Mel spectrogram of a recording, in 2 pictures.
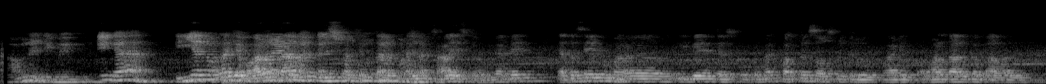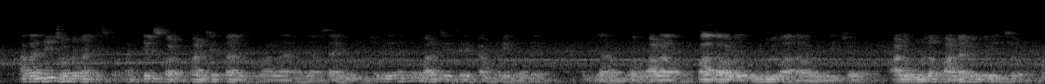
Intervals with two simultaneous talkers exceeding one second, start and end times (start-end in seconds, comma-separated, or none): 2.1-4.1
